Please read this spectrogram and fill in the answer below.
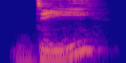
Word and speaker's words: de: And then you have de and dem. De, dem. So they and them. De, dem. If you notice, this one is de, but it's not pronounced de. It's pronounced d, like a long e.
